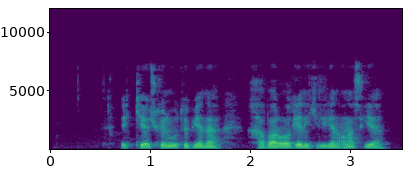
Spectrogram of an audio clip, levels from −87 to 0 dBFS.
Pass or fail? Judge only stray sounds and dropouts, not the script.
pass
